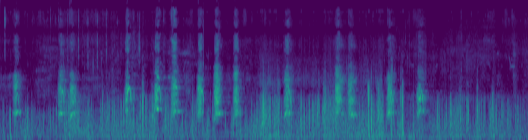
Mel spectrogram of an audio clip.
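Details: A loud, mouthy Siberian Husky playing with wolfdogs on a windy afternoon gives a run of short, yappy grumbles and whiny barks over steady wind; these are play vocalizations.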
